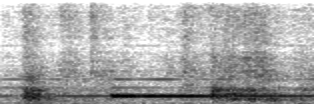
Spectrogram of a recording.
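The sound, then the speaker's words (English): An elevator arrives with a single clear, mid-pitched chime held for about half a second, framed by soft breathy hissing as the doors slide open. “Elevator! Let's go in the elevator, quick!”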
